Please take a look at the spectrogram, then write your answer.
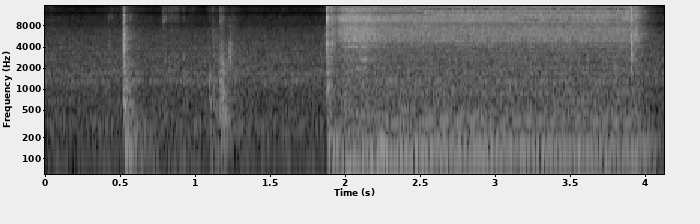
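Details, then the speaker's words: MK1 Ford Fiesta with a Zetec turbo engine swap, key on before first start: a couple of soft clicks, then a steady electric whir for about two seconds that stops cleanly; the fuel pump primes normally, showing the ECU works. "You can hear the fuel pumps priming. That means the ECU is working as it should do."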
